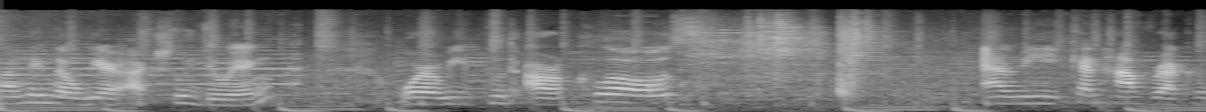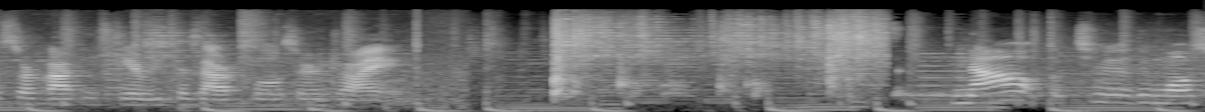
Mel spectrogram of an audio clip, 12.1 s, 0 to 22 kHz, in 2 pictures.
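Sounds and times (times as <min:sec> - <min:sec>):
background music: 0:00.0 - 0:12.0
metal drying rack folding: 0:03.4 - 0:04.6, 0:06.0 - 0:07.8, 0:08.8 - 0:10.5.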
